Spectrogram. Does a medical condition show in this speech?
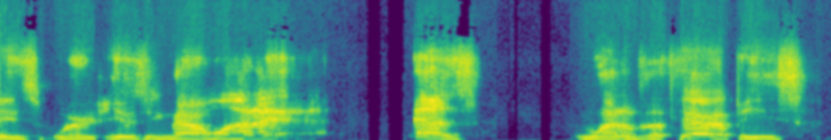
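Yes: Parkinson's disease.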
